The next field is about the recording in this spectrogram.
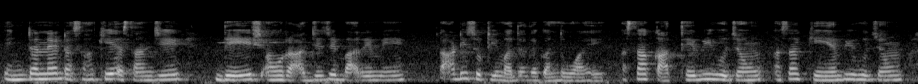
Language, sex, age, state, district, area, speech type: Sindhi, female, 30-45, Madhya Pradesh, Katni, urban, spontaneous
